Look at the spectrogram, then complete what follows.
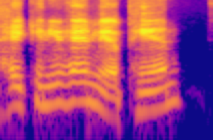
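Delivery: put-on Mississippi accent. A man retells his wife asking him for a pen; imitating wife's Mississippi accent. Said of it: "my wife is um, from Mississippi".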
